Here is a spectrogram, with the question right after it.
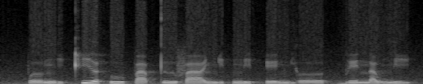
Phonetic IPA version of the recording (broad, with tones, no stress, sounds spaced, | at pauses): p ɤː˩˧ ŋ i˧˩ kʰ i˥˨ ə̯ h uː˧ p aː˧˩ p̚ t̪ ɯː˧˥ f aː˩ ɲ i˧˥ t̚ n iː˧˥ t̚ ʔ eː˩ ŋ j ɤː˩˧ | b eː˧ n a˧˩ w n i˥˨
